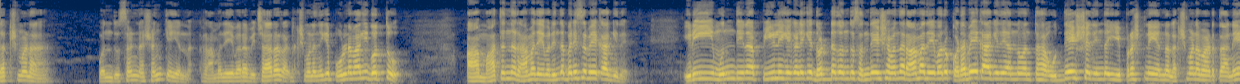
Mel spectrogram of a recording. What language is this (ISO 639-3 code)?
kan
